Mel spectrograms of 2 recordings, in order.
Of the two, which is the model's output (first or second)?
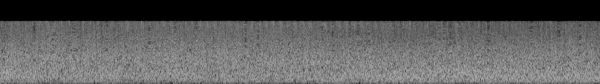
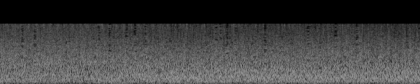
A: second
